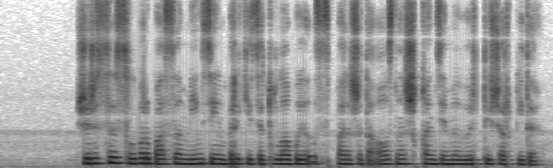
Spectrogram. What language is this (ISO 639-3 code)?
kaz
